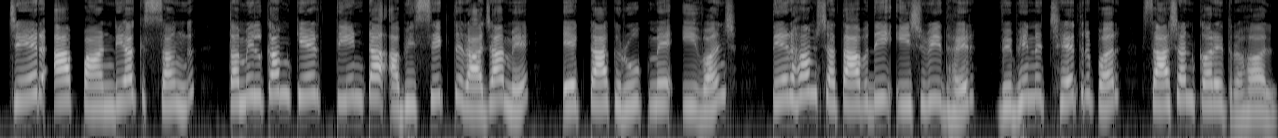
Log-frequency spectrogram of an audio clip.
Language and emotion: Maithili, neutral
